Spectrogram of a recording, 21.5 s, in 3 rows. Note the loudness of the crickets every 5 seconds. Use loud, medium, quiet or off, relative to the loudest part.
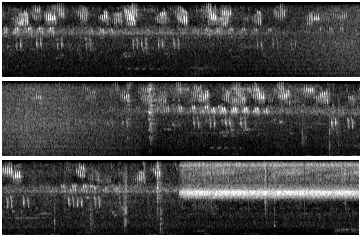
medium, quiet, medium, loud, loud.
